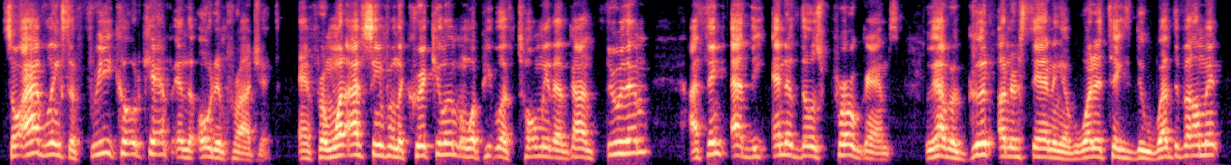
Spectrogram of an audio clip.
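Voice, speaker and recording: Man, slightly nasal, recovering from a cold, relaxed rambling livestream host, somewhat high voice. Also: fairly quick. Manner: relaxed, filler-heavy, rambling. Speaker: livestream host and developer advocate. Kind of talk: casual explanatory livestream talk.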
